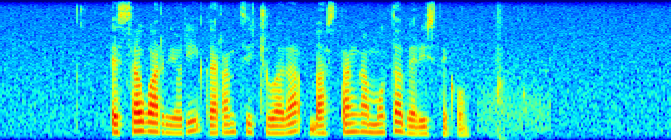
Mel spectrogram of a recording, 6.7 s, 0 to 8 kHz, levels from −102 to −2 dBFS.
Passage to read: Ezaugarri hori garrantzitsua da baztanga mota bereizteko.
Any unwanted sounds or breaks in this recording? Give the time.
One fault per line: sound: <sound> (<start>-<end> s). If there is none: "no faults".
sound: whoosh (4.9-5.3 s)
